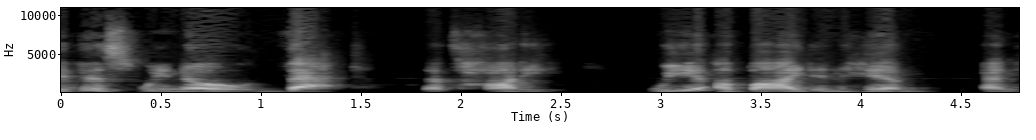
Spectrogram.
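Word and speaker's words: hadi (ὅτι): It's pronounced hadi, okay? It looks like adi, but this little backwards comma right here gives it the H sound, so it's actually pronounced hadi,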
